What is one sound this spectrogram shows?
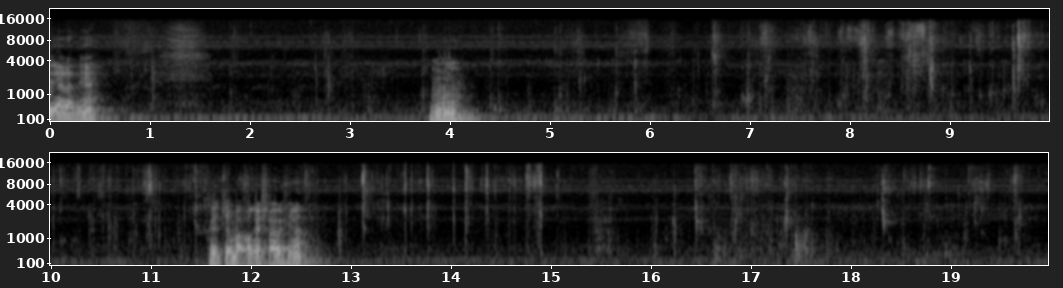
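A young man bites into a burger and chews close to a microphone.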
